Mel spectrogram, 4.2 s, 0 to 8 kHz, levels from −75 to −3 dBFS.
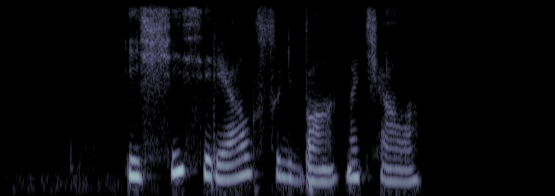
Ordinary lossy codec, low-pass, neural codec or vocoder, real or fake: Opus, 16 kbps; 7.2 kHz; none; real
